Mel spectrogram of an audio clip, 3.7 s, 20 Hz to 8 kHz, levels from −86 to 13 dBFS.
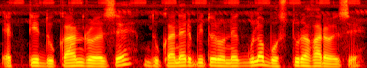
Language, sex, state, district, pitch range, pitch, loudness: Bengali, male, Assam, Hailakandi, 125-145 Hz, 135 Hz, -18 LUFS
